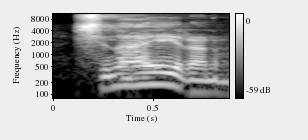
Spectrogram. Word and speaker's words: 시나이: 시나이 광야. 시나이라는 말이 히브리어를 그대로 읽은 게 시나이거든요. 시내라는 말은 이제 영어식 발음이고 시나이 그대로 읽으면 시나이인데, 이 시나이라는 말이 사맥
